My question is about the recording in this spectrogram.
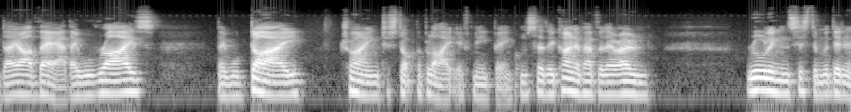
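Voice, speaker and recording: Here a British man with a lowish, sharp-toned voice hosts his own vlog as a game master. He rambles informally without a script, chatting and working through his thoughts out loud.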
